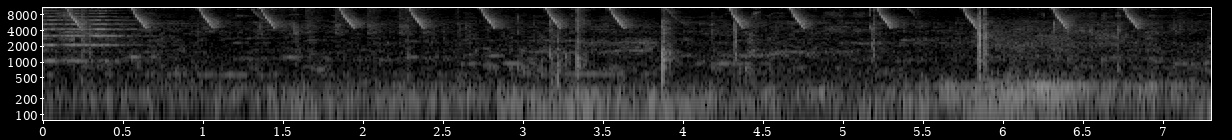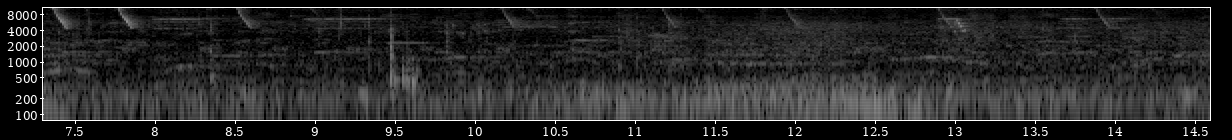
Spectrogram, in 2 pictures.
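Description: A bird repeating a thin, high, quickly falling note about three times a second, stopping about eight seconds in.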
